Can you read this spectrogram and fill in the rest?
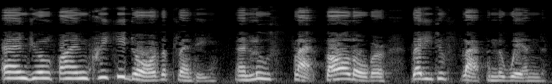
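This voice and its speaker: Husky, fussy housekeeper. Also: female voice, on the high side, expressive, moderate pace, darkish tone, low-quality recording. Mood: fussy, foreboding. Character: fussy, superstitious little village housekeeper, talkative and deferential. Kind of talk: 1940s radio drama acting.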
